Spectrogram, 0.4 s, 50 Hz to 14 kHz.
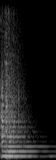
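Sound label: pizz violins; Proteus2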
